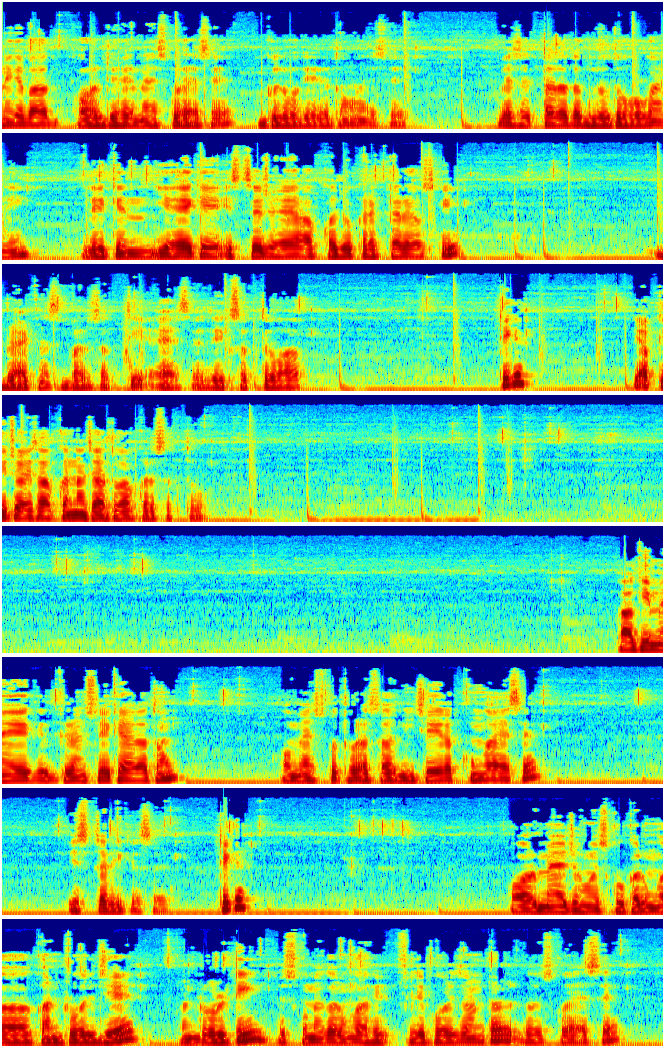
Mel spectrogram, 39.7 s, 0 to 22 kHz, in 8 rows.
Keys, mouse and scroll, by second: 0.1 alt+right click, 0.6-9.8 drag, 16.3-17.4 scroll up 1, 18.5 click, 24.9-26.4 drag, 27.4-31.2 alt+drag, 31.2-32.7 alt+drag, 35.4 ctrl+j, 36.1 ctrl+t, 36.5 right click, 37.5-39.6 drag.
